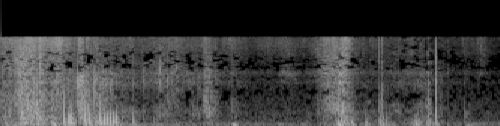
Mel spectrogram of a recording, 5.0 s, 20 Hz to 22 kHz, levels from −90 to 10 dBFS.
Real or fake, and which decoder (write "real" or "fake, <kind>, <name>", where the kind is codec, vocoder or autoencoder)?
fake, vocoder, BigVGAN v2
